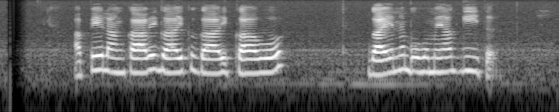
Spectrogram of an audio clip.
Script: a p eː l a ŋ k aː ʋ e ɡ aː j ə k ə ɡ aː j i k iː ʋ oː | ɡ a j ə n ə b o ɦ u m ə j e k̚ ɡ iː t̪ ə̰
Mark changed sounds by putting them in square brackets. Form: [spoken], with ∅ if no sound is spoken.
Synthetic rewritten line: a p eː l a ŋ k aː ʋ e ɡ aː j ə k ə ɡ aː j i k [aː] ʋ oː | ɡ a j ə n ə b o ɦ u m ə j [a] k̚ ɡ iː t̪ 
